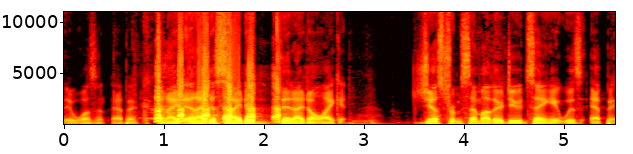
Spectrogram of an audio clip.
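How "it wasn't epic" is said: under-breath mutter, much quieter, lower. Recounting a reply after someone called it epic, retelling an under-breath mutter. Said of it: "I just said under my breath".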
